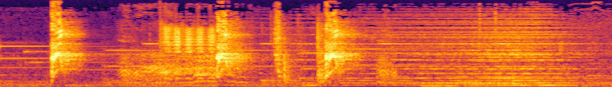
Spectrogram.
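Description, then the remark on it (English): Goats bleat several times in quick succession in a goat yoga video, loud, each cry sharp and wavering, with a steady murmur of background noise underneath. “That video would be pretty funny with the goat yoga and all if the message wasn't so wrong.”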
